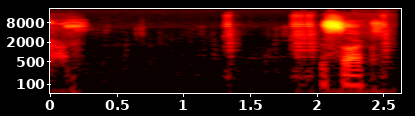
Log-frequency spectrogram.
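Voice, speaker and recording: A man's voice: extremely slow, a little hiss or hum. A man streaming a game, thinking aloud and grumbling with frequent swearing. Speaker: gaming streamer. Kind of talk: casual gameplay commentary.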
